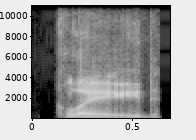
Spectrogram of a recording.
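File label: "glade", American English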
